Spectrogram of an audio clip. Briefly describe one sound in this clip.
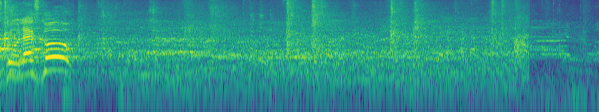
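A crowd murmurs and chatters nearby in an echoing hall.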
